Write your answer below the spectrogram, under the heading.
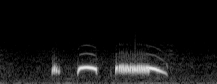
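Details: Spotted dove coo used to lure and train a decoy bird: a short low note, an arched hollow coo, then a longer sustained coo sliding down at the end.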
